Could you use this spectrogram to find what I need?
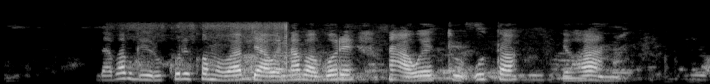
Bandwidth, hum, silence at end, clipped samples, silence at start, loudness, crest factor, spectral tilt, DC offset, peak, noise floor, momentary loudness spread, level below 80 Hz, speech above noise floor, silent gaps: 7.8 kHz; none; 0 s; under 0.1%; 1 s; -17 LUFS; 16 dB; -4 dB/octave; under 0.1%; 0 dBFS; -62 dBFS; 14 LU; -66 dBFS; 46 dB; none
